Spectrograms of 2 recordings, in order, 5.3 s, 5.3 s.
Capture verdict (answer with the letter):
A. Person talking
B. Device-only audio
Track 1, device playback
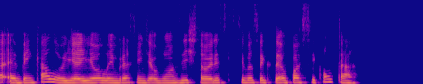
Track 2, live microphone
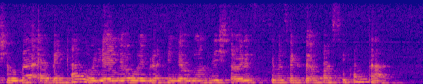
B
